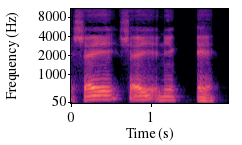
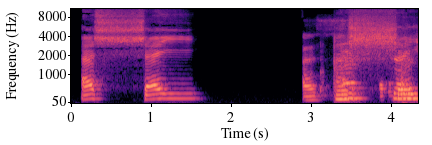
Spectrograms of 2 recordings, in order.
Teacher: Asyai. Ya sukun juga bunyinya ke i. Syai jangan ke e.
